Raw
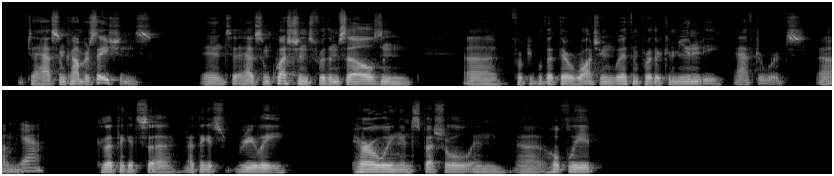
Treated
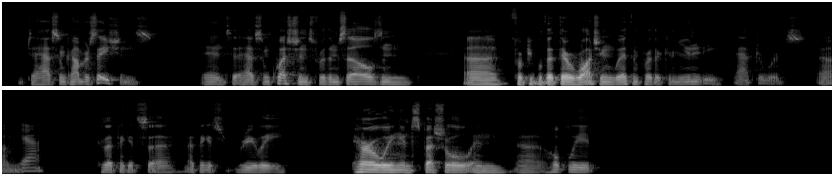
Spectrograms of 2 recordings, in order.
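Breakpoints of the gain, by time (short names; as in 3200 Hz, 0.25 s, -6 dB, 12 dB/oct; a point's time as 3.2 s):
3.94 s -11 dB
5.06 s -1 dB
5.75 s -1 dB
6.62 s -13 dB
11.1 s -13 dB
12.03 s -5 dB
13.11 s -5 dB
13.65 s -13 dB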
